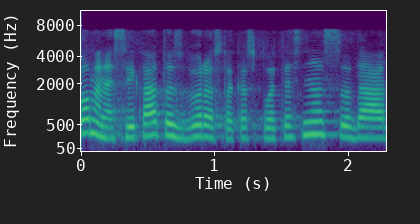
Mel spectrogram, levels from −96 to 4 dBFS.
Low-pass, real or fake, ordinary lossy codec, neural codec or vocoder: 7.2 kHz; fake; AAC, 64 kbps; codec, 16 kHz, 6 kbps, DAC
